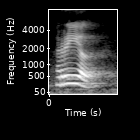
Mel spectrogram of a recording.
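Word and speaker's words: រៀល: and it's pronounced re real your accent is on the first syllable real real all right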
